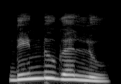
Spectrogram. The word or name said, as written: ದಂಡಿಕೋಲು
